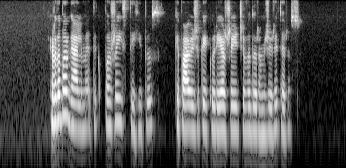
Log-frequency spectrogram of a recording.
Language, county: Lithuanian, Telšiai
